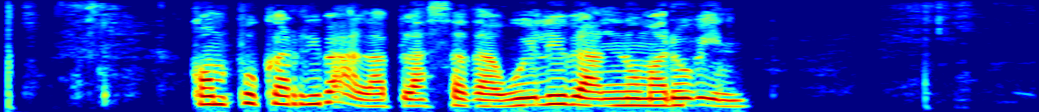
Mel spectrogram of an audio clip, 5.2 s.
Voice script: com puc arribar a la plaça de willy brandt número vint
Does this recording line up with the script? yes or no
yes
